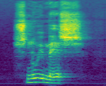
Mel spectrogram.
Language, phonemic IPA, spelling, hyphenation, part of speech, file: Dutch, /ˈsnui̯.mɛs/, snoeimes, snoei‧mes, noun, Nl-snoeimes.ogg
- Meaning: a pair of pruning shears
